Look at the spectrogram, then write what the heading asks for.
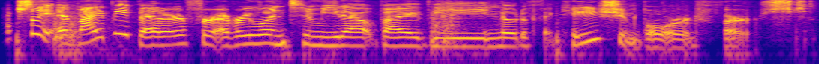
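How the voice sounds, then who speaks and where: A woman's voice: mid-range voice, animated, moderate pace, fairly bright tone, slight background noise. A woman chatting casually with a group while playing a roleplay game. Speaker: Minecraft roleplay player.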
